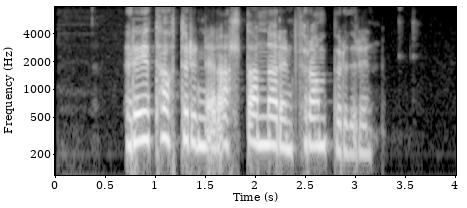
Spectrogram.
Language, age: Icelandic, 40-49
